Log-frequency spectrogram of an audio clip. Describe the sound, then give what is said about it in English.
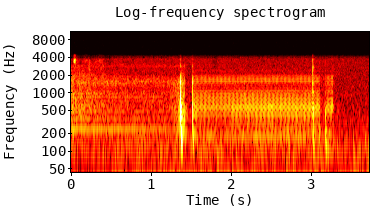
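Faint police radio static over a steady electrical hum, heard as an officer opened fire, broken by a sharp crackling burst early on and a few smaller clicks later, with no voices. “And as you were hearing that static, the officer had opened fire and killed the African-American in front of his doorway.”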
